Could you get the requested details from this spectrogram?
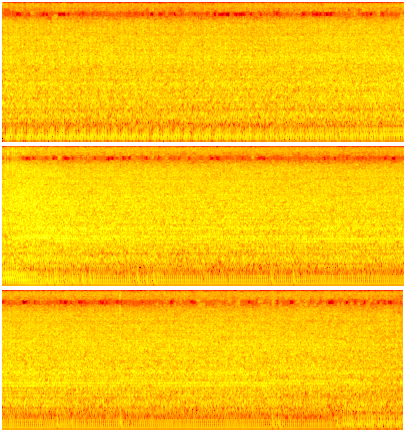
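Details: Free abandoned lawn mower, old gas removed and tank cleaned, started on choke: cranks and catches at about four seconds, then settles into a steady idle with no stumbles. Normal idle.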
